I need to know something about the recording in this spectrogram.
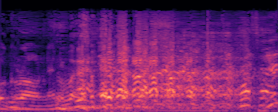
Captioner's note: laughter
